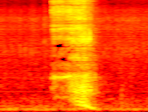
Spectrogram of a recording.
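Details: A brother snoring on a beach trip: a single loud, rough snort-like snore that drops in pitch over about half a second, against quiet room noise.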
